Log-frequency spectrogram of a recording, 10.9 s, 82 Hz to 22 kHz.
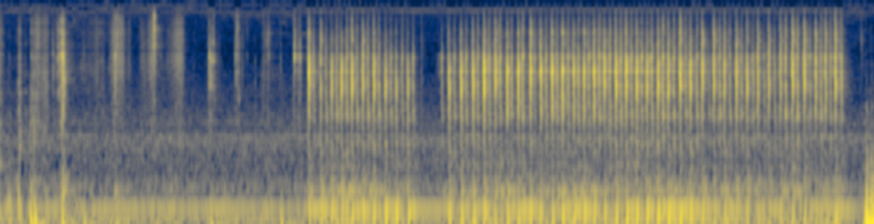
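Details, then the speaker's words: Mechanical keyboard stabilizer test, Gateron Ink V1 switch held tight in PCB: sparse presses then fast run of sharp clicky taps, small ticking rattle from the stabilized key. "let's listen again [Music] definitely ticking I'm holding on the switch at least you know just so it stays tight in the PCB both siid"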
